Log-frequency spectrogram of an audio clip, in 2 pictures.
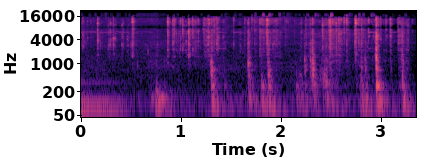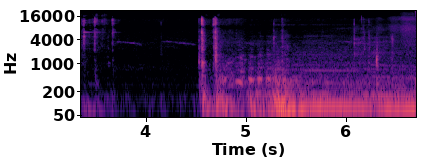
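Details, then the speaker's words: BMW N52 engine after replacing a bad starter: a few loose clicks, then it catches at once and settles into a smooth, steady idle. A normal start. "so the car fires right back up now that the new starter has been replaced and that resolved the issue"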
